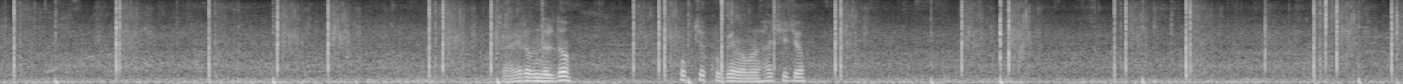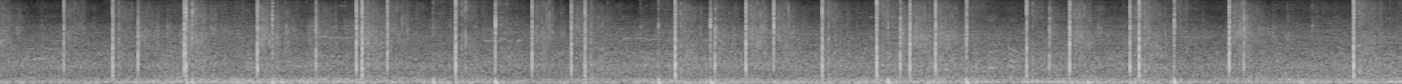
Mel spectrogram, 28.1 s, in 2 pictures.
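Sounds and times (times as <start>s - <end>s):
fireworks cracking and popping: 0.0s - 28.0s.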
